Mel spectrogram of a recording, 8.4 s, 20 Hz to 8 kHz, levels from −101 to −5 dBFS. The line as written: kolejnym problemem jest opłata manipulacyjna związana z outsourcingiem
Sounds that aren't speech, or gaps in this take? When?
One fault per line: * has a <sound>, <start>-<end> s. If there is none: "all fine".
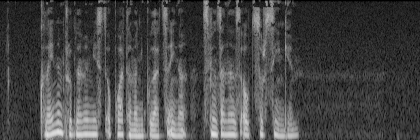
all fine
